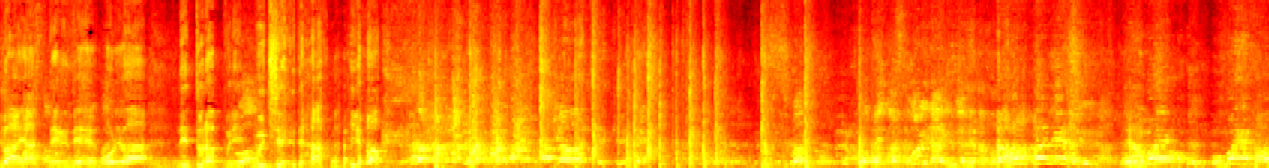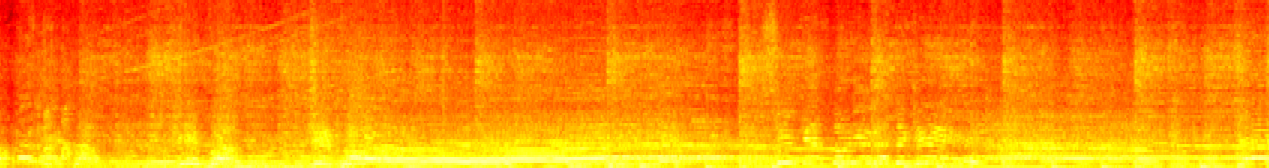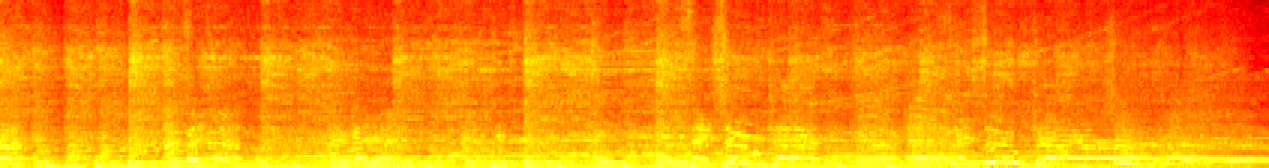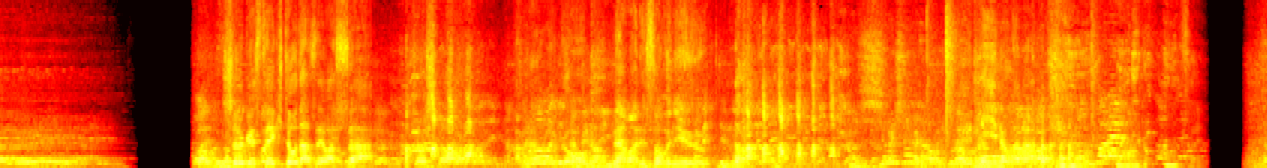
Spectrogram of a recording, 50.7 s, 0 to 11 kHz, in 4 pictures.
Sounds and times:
Music: 0.0s - 7.8s, 12.2s - 38.7s, 43.7s - 49.0s.

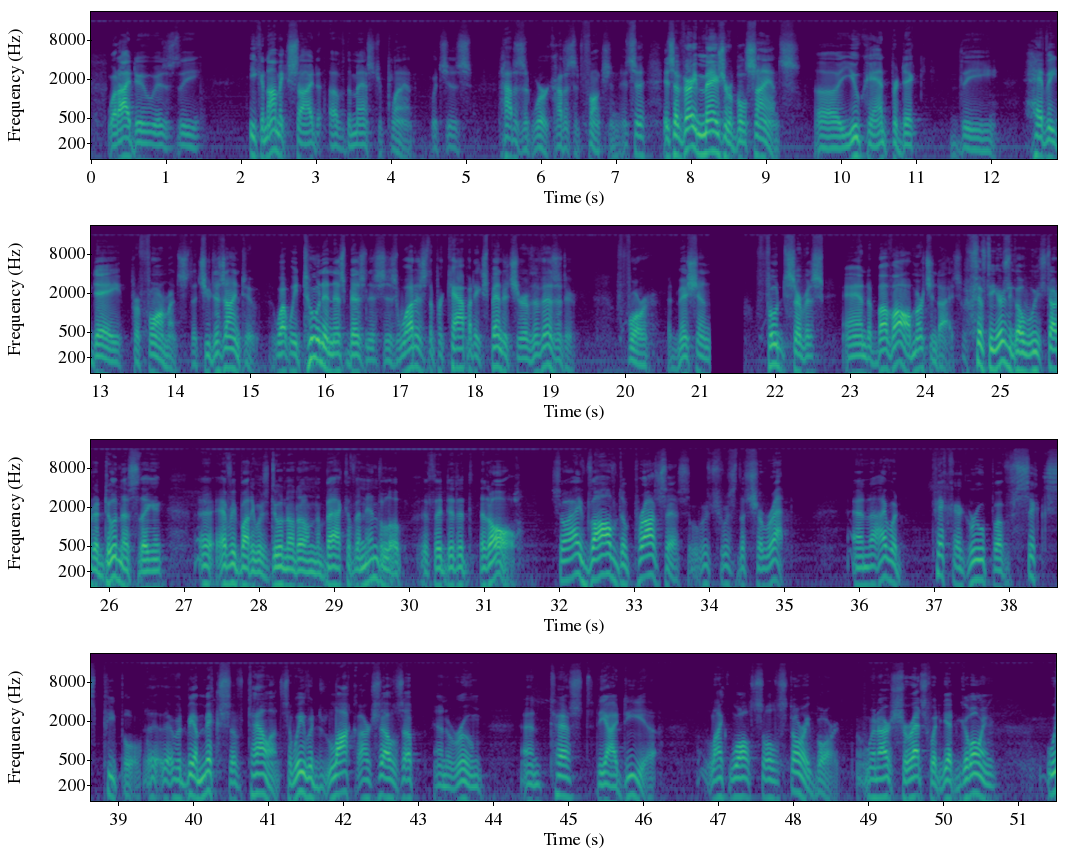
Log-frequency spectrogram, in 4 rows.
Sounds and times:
Speech: 0.2s - 1.5s, 2.1s - 21.2s, 21.8s - 35.2s, 35.8s - 50.8s.

